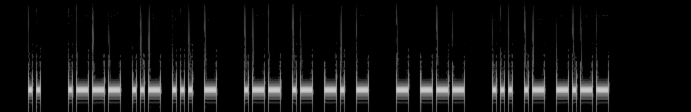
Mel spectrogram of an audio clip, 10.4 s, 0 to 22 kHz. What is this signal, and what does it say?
Morse code, heard as a keyed tone, about 19 wpm, 700 Hz. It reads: I JUST WANT TO SAY
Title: Sets of 5 Words Encore 20wpm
